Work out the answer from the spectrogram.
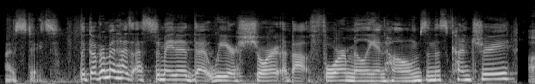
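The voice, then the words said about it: Woman speaking with vocal fry. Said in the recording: “this vocal fry talk. Yes, when we get a woman on and she does this vocal fry talk”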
